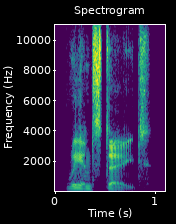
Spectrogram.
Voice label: "reinstate", British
